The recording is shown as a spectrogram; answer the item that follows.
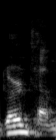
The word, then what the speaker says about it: girdha: So grid, this verb, or actually you pronounce the root girdha, ma girdha, is really the opposite of tena tyaktena.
